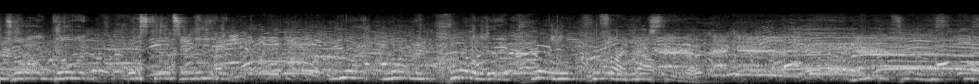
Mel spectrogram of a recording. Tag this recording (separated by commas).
Crowd, Speech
